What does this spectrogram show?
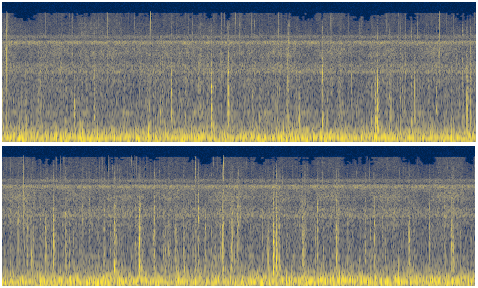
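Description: Faint crackling of a small wood campfire: irregular short pops and snaps over a low, steady background.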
